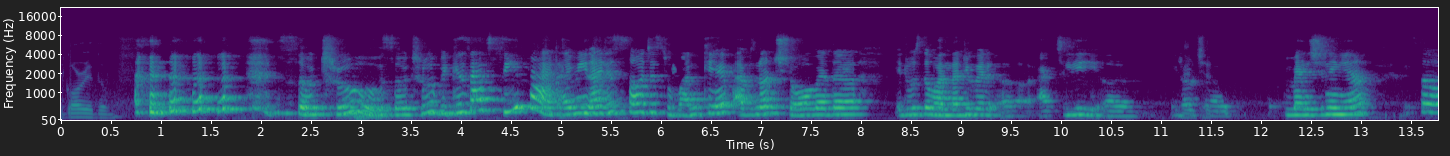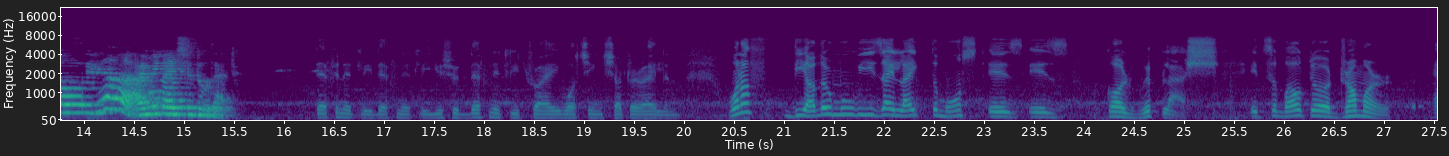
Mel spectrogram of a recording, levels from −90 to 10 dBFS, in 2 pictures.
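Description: A faint, delayed copy of the speech surfaces in short scraps at 6.09–6.17 s, 11.12–11.17 s, 12.06–12.16 s, 13.22–13.56 s, 14.0–14.24 s and 27.26–27.32 s, sitting about 25 to 35 dB below the direct sound and trailing it by 372 ms. This is echo leak: the far end's sound likely came out of a loudspeaker, reached the microphone, and slipped past an echo canceller that removed most of it but not all.

At 11.53–11.67 s the speech briefly drops away, by as much as about 40 dB over roughly 150 ms, before recovering. This is speech suppressed in double talk. With both sides sounding at once, the echo canceller likely could not tell the local talker from the returning echo and turned the whole signal down. The talker was lost along with the leak.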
